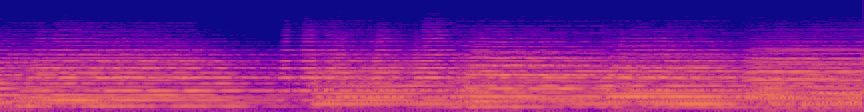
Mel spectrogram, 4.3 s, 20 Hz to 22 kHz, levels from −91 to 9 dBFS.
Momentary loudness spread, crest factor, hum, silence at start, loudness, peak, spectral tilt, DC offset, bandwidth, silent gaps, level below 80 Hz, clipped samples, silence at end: 3 LU; 14 dB; none; 0 s; -23 LUFS; -10 dBFS; -5 dB/octave; under 0.1%; 11 kHz; none; -52 dBFS; under 0.1%; 0 s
